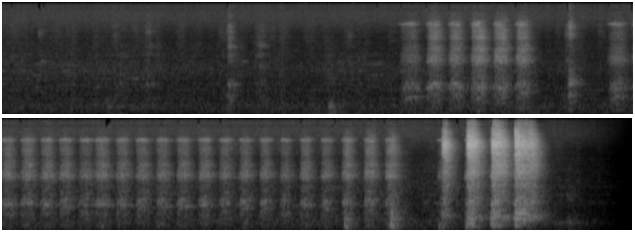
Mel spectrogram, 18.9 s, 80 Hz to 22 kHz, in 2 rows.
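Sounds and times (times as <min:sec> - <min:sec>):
hand saw cutting: 0:09.1 - 0:17.7.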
